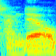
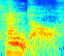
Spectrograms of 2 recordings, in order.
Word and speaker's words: Heimdall: I always thought his name was Heimdall, but it's pronounced Heimdall, which I recently learned from Shardimus Prime watching his review of this figure here.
